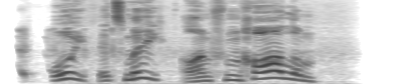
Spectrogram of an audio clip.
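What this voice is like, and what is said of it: Put-on Brooklyn accent. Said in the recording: “Slipping into a Brooklyn accent at the end there”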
